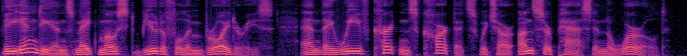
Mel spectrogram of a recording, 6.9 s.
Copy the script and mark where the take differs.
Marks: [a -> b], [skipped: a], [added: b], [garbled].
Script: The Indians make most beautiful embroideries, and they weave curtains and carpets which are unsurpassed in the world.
The Indians make most beautiful embroideries, and they weave curtains [skipped: and] carpets which are unsurpassed in the world.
